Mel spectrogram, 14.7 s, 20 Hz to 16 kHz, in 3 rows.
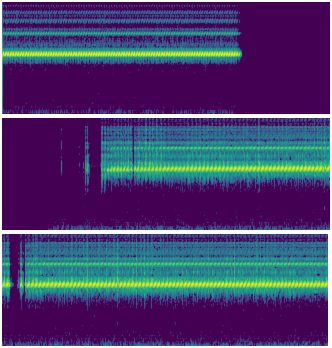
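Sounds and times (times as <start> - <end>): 
broad-winged tree cricket Oecanthus latipennis trill: 0.0 - 3.6, 6.4 - 14.7.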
